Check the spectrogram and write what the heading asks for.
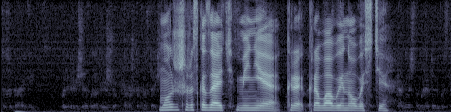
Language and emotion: Russian, neutral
